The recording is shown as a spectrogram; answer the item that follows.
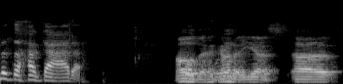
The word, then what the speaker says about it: Haggadah: say rabbi i love this i got that haggadah yeah did i say it properly yes uh-huh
